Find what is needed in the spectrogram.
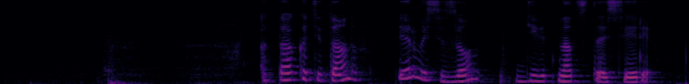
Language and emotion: Russian, neutral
